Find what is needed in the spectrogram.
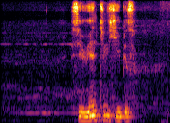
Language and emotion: Russian, neutral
